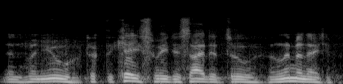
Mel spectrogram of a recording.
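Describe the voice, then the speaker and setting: Man acting weak, dying scheming professor, halting. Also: medium pitch, a little mellow, lightly acted. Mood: weakly confessing. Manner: halting, labored confession. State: gravely wounded, weak, coughing. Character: dying scheming male professor, a hypnotist confessing murder. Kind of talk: 1950s radio drama acting. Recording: noisy old radio recording with clicks.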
